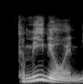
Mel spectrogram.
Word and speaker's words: Kaminoan: Com- how do you say it? Camoan, Kaminoan, Camoan. – Um, you, yeah, a lot of it Kaminoan. Yeah, there you go.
